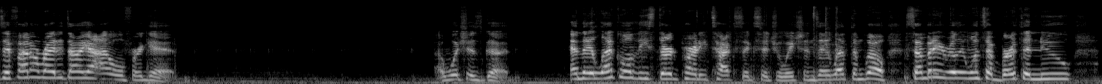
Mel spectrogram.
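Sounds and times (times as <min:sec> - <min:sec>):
low steady hum: 0:00.0 - 0:11.0
pen scratching on paper: 0:01.5 - 0:05.1.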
